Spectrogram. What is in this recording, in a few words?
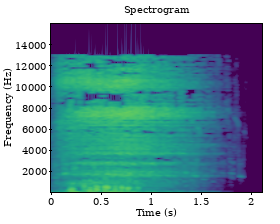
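moray eel; murena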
